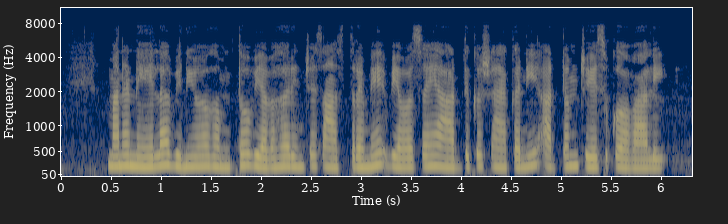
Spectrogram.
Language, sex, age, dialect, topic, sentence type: Telugu, female, 18-24, Utterandhra, banking, statement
